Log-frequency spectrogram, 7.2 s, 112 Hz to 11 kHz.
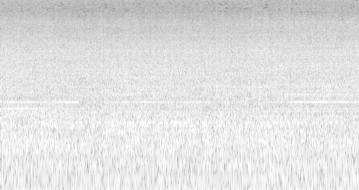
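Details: Massey Ferguson 40 diesel combine, about 1996, sat 3 years, revived after fuel system bleeding: steady deep rumble at even speed with no misses or knocks, running on its own tank, slightly smoky; normal diesel running.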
